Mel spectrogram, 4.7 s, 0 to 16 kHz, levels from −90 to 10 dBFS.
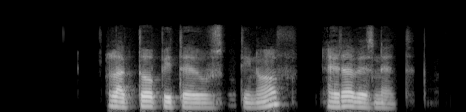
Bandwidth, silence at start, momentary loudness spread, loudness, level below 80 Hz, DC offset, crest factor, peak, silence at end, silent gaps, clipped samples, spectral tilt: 7.4 kHz; 1.05 s; 15 LU; -18 LUFS; -60 dBFS; under 0.1%; 18 dB; -2 dBFS; 0.7 s; 2.98-3.14 s; under 0.1%; -7.5 dB/octave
